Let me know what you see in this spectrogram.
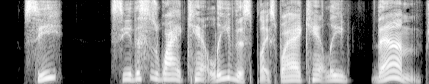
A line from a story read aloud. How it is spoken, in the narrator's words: she screamed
